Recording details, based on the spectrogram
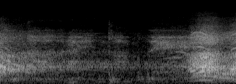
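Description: A crowd shouting the takbir chant (Allahu Akbar) together, in loud massed voices that swell, dip, then surge louder at the end.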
